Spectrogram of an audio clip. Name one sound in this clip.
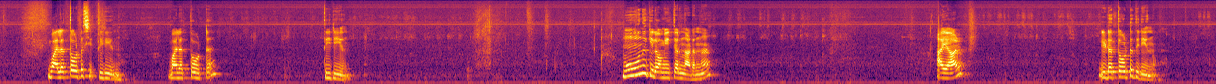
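A woman speaks calmly in short phrases.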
